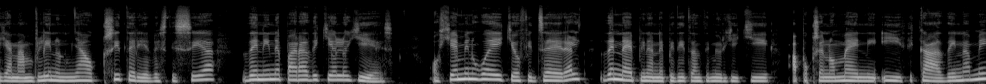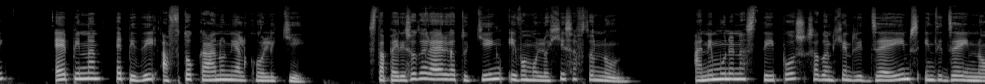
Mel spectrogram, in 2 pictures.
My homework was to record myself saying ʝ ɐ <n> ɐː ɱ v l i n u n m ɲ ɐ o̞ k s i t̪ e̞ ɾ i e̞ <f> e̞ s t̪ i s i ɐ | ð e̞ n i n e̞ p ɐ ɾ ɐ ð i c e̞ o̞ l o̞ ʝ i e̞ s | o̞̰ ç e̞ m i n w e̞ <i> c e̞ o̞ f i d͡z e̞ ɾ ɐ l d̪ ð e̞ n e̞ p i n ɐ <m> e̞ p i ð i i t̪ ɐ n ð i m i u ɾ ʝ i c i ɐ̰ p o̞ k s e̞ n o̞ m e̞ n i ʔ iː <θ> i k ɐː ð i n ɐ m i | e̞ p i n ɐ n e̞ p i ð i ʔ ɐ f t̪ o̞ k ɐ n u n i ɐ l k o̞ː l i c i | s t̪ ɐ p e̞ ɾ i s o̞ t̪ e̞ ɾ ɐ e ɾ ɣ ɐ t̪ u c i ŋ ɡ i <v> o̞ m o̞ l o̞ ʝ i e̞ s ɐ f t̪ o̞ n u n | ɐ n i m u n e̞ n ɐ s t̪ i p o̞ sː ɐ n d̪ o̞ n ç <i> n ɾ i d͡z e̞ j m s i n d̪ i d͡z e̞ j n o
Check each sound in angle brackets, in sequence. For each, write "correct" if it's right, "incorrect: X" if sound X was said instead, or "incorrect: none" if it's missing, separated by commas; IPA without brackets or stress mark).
correct, incorrect: v, incorrect: j, incorrect: n, correct, correct, incorrect: e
